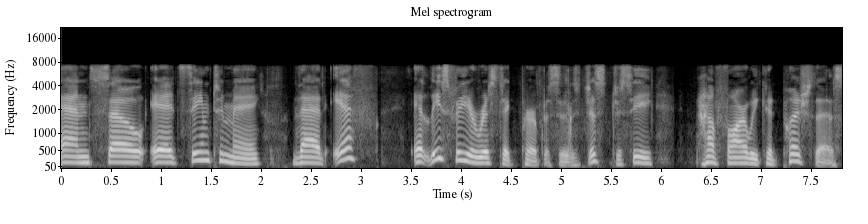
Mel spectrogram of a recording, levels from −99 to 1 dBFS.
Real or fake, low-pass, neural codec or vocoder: fake; 7.2 kHz; codec, 16 kHz, 8 kbps, FunCodec, trained on LibriTTS, 25 frames a second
